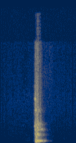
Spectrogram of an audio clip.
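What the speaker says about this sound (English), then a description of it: "because I got hiccups" A single short hiccup pops out close and clear, a sharp vocal gulp surrounded by silence.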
